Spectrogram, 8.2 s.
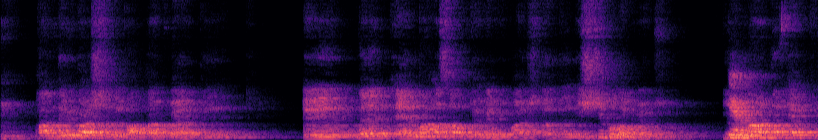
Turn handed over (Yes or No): No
